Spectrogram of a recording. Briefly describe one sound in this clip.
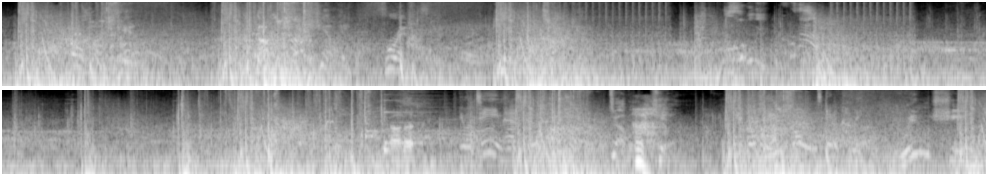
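Gunfire and explosions boom in bursts.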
